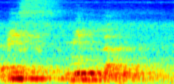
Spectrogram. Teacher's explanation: Kesalahan dia kerana tuan-tuan, huruf sin dekat situ adalah safir. Maksud safir ni tuan-tuan, bunyi dia seakan-akan bunyi binatang pada huruf sin.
